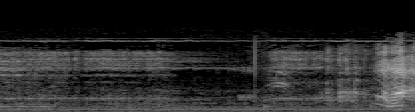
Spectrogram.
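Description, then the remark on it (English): A telephone rings at night in a deserted newspaper city room, beside a sleepy night telegraph operator, with a steady, sustained metallic tone, a brief pause, then rings again, ending with a louder burst of sound that is fairly clear. “a sleepy night telegraph operator in the deserted Daily Planet City room yawns and reaches for the ringing telephone at his side”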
